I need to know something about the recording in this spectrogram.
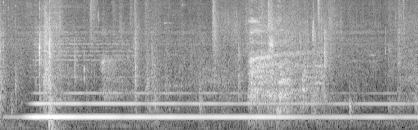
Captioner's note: people chatter indistinctly; soft tense jazzy music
